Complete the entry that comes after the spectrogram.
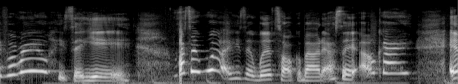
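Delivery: high squeaky surprised replies; high startled replies to boyfriend's "bone to pick"; mock surprised.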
